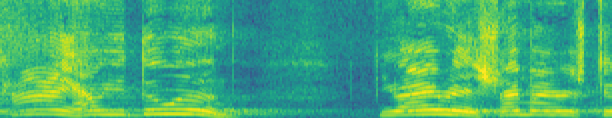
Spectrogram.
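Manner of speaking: put-on a bar-stool Yank claiming to be Irish in an American accent; mock Yank voice. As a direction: imitate a chummy American tourist in a New York bar. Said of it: "some guy goes".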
